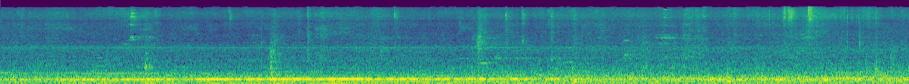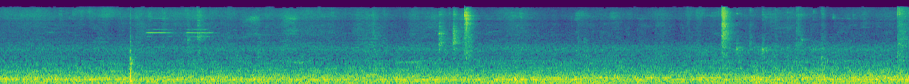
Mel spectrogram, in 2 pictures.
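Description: Onboard running noise of a Stadler FLIRT passenger train pulling away from a stop. A steady low hum rises in loudness over the first two seconds as the train gathers speed, then settles into a steady rumble.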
